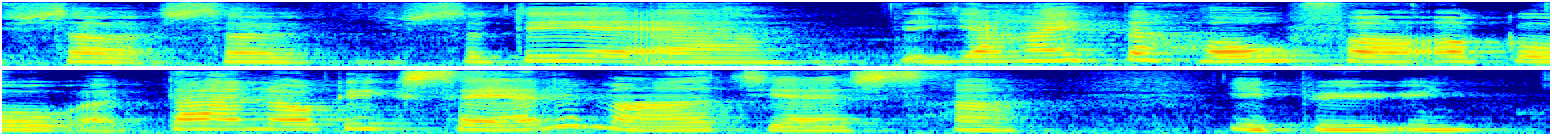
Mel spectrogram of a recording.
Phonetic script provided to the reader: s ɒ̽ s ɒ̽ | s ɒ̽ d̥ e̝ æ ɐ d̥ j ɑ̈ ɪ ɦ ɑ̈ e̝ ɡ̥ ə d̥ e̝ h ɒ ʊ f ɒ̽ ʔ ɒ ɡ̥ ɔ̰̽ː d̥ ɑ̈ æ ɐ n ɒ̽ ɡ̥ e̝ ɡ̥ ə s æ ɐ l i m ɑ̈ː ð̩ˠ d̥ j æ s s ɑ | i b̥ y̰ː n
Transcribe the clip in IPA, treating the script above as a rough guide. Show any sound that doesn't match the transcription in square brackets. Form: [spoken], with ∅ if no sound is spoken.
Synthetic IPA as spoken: s ɒ̽ s ɒ̽ | s ɒ̽ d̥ e̝ æ ɐ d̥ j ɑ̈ ɪ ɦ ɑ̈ e̝ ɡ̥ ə [b̥] e̝ h ɒ ʊ f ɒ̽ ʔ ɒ ɡ̥ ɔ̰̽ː d̥ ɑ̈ æ ɐ n ɒ̽ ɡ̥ e̝ ɡ̥ ə s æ ɐ l i m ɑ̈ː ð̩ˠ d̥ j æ s [h] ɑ | i b̥ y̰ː n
